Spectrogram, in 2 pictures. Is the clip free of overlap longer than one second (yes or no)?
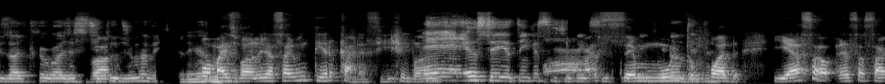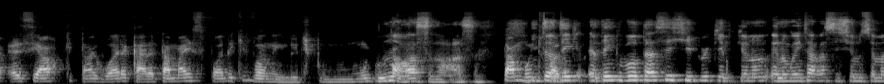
no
